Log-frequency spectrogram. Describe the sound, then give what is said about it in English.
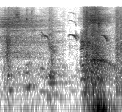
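A few soft, high-pitched peeps from baby chicks that just arrived through the mail, scattered irregularly and fairly faint, with a low thump of handling noise partway through. “do just need some um, chicken or baby chick”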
